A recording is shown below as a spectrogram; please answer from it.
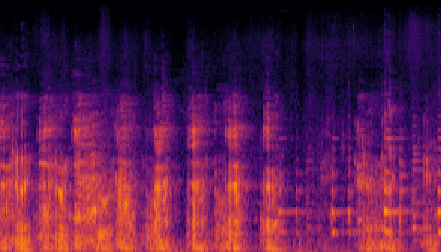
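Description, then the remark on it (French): A pig grunts repeatedly, a series of rough, nasal snorts in an irregular rhythm, with some shuffling and squealing tones toward the end and no one speaking. “Et quand en fait on leur change d'endroit, de leur lieu habituel, c'est un cochon qui va plus bouger.”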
